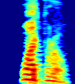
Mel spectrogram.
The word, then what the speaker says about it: cuatro: I'm still laughing at your pronunciation of cuatro. – Cuatro. – Roll those R's.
